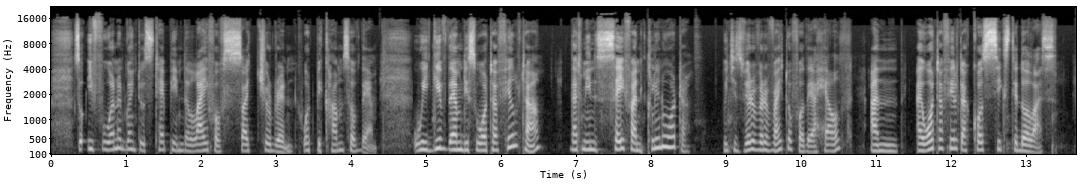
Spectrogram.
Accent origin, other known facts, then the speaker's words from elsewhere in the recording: Uganda; I was born and raised in Uganda.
